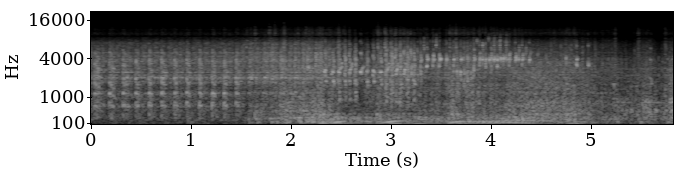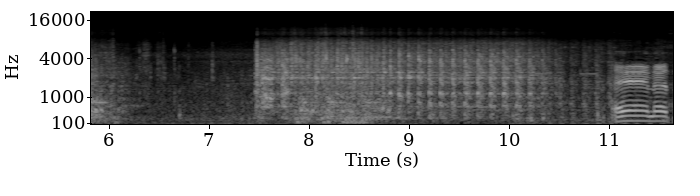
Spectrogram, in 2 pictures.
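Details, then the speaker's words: 1992 Isuzu pickup, believed 2.4 L four-cylinder, fuel gauge at zero: brake cleaner sprayed into intake, engine catches and revs briefly then dies back to cranking; lacking fuel supply, empty tank or bad pump suspected. "using my deductive reasoning powers, I have concluded at this point that this engine is lacking a fuel supply."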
